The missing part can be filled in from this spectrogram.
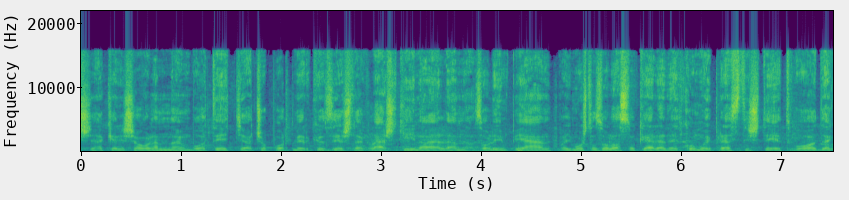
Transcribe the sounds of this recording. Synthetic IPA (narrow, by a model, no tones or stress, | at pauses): ʃnɛkɛneːʃɒɦo̞lnɛmnɒɟo̞ɱvo̞lt̪eːcːɛɒt͡ʃo̞po̞rt̪meːrkøːzeːʃnɛklaːʃt̪kiːnɒɛlːɛnɒzo̞limpijaːnvɒɟmo̞ʃt̪ɒzo̞lɒso̞kɛlːɛnɛɟko̞mo̞jprɛst̪iʃt̪eːt̪ʋo̞lt̪̚d̪ɛ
